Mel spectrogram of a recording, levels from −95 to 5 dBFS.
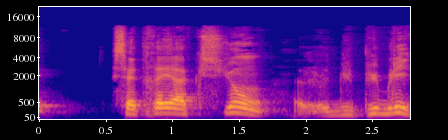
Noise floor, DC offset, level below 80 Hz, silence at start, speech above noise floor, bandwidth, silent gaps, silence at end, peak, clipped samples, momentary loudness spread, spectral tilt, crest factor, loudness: -54 dBFS; under 0.1%; -74 dBFS; 0 s; 31 dB; 12 kHz; none; 0 s; -6 dBFS; under 0.1%; 16 LU; -4 dB/octave; 18 dB; -22 LUFS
